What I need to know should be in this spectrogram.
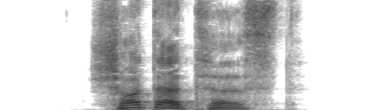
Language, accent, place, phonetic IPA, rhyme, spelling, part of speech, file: German, Germany, Berlin, [ˈʃɔtɐtəst], -ɔtɐtəst, schottertest, verb, De-schottertest.ogg
- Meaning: inflection of schottern: 1. second-person singular preterite 2. second-person singular subjunctive II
